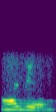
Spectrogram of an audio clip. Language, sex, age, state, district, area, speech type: Nepali, female, 18-30, West Bengal, Darjeeling, rural, conversation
